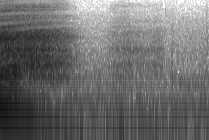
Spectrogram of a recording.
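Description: A man's strained exhale voiced as a short groan, its pitch falling over about half a second, from the exertion of a resistance-band chest rep near the end of a hard set; then quiet.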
